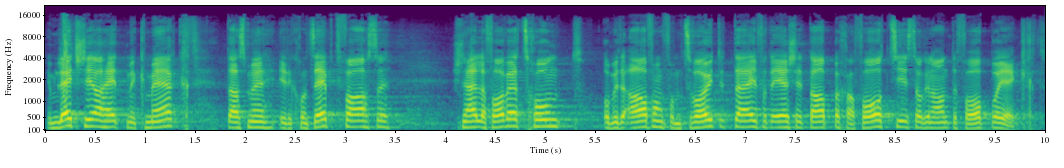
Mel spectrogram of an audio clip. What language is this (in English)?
Swiss German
